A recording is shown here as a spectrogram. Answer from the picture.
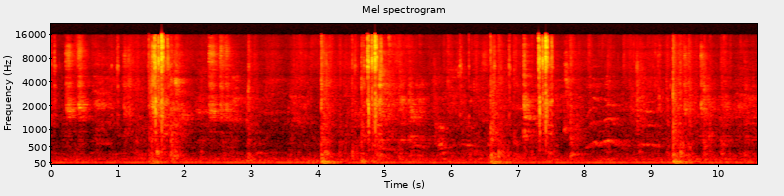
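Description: Irregular sharp thuds, about six in ten seconds, from a martial artist's stances, stamps and kicks on foam floor mats, with faint voices in the room.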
